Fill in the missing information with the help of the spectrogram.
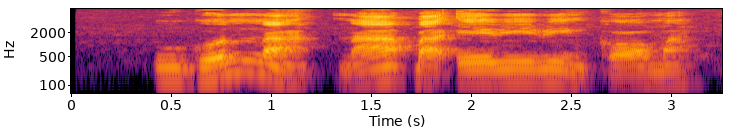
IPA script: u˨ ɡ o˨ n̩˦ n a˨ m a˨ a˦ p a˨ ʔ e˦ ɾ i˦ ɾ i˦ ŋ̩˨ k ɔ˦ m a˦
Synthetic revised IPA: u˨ ɡ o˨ n̩˦ n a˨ n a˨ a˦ k͡p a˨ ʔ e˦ ɾ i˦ ɾ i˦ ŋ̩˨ k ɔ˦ m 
